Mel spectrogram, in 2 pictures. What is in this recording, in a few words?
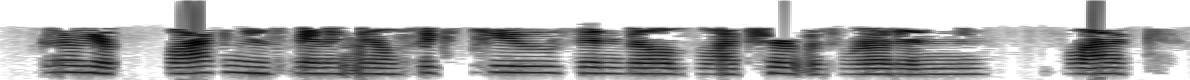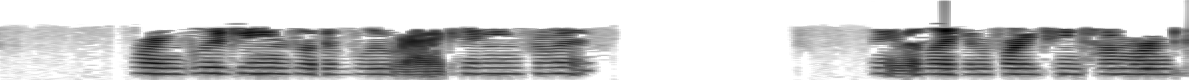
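Tempe police department, scanner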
